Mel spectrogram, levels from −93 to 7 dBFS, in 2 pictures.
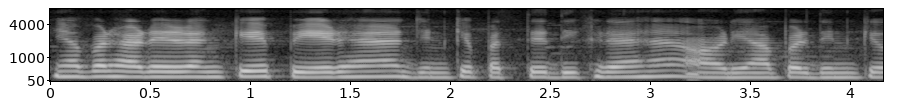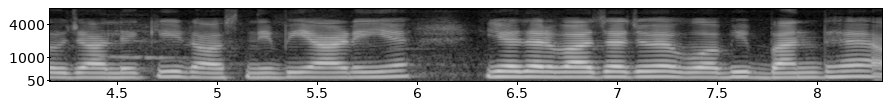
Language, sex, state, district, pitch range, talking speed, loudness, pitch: Hindi, female, Bihar, Saharsa, 195-220 Hz, 230 wpm, -20 LUFS, 205 Hz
